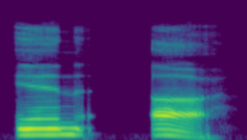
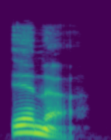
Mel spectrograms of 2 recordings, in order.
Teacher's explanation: the last consonant sound of one word gets pushed over to start the next word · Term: linking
